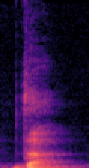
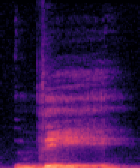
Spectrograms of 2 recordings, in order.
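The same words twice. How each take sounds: First: The word ends with a short 'uh' vowel. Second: The word ends with a long 'ee' vowel. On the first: This is the usual form. "Geralmente é the" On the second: The next word begins with a vowel sound. "Por causa da vogal aqui, ou do som da vogal, eu pronuncio aqui the"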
